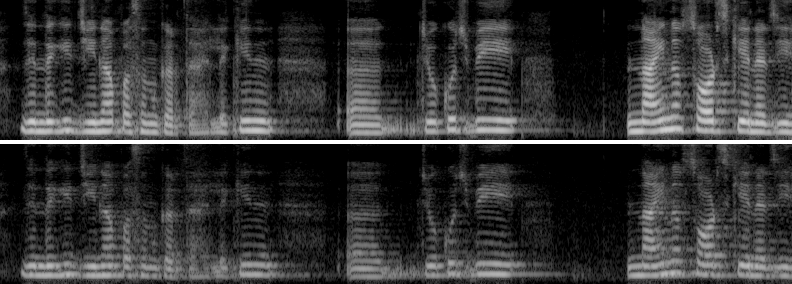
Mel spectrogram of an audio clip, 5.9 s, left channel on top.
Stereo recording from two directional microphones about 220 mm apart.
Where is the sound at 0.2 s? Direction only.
45° left (ahead or behind).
